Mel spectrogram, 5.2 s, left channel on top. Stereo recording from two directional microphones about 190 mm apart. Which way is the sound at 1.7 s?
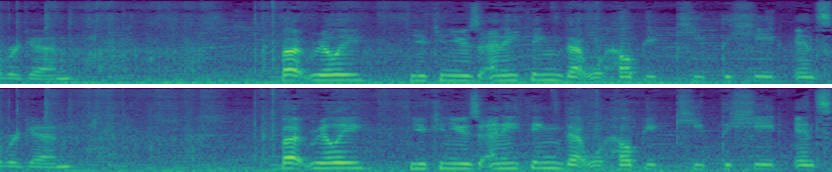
30° right (ahead or behind).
